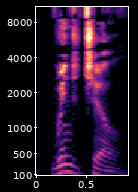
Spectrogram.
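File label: "windchill", English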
